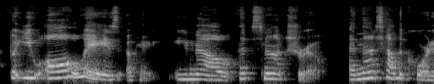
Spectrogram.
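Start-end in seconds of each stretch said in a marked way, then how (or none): 0.1-1.2 a higher, louder mock childish protest; whiny child. Mother imitates her kid arguing back, whiny and higher. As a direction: play the kid complaining, pitched up. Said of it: "your kid comes to you and goes".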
